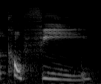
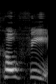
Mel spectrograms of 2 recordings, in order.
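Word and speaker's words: Ko-fi: say no wait it's Kofi it is Kofi I was saying it right for once it's supposed to be like coffee but Kofi I you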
